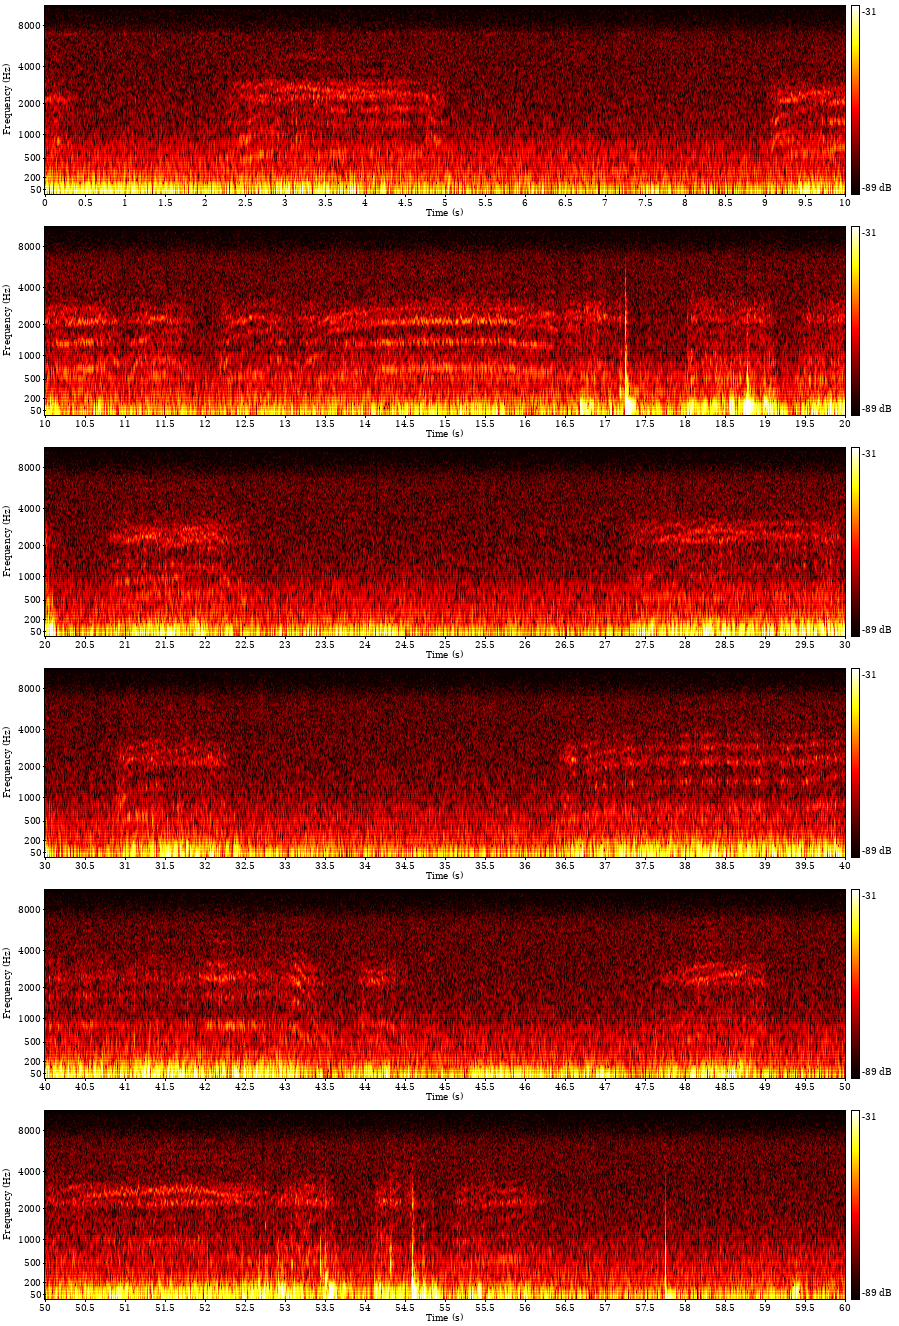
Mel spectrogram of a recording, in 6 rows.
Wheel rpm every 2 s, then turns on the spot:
30, 130, 60, 10, 60, 100, 100, 160, 110, 90, 90, 30, 0, 60, 140, 100, 20, 0, 140, 200, 230, 130, 20, 40, 80, 150, 140, 80, 20, 20.
4-8 16-18 22-24 32-34 44-46 56-60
